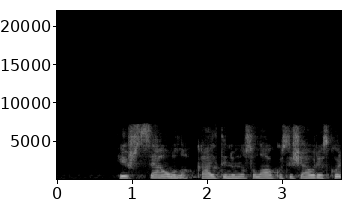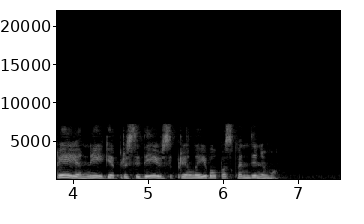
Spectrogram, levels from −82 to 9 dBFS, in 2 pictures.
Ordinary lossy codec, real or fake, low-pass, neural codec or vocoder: MP3, 48 kbps; fake; 7.2 kHz; codec, 16 kHz, 4.8 kbps, FACodec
